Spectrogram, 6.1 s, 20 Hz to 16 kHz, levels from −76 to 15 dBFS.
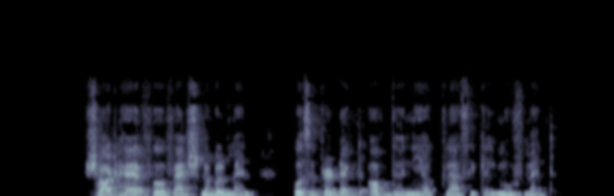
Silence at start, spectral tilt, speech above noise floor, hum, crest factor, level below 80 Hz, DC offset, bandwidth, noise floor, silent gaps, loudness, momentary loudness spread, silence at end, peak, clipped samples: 0.85 s; -6 dB/octave; 67 dB; none; 18 dB; -64 dBFS; under 0.1%; 9.6 kHz; -86 dBFS; none; -20 LUFS; 8 LU; 0.7 s; -2 dBFS; under 0.1%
